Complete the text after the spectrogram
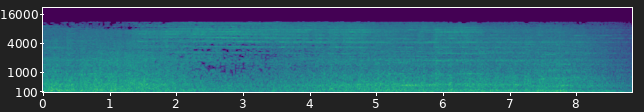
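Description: A freight train rumbles past close by, its wheels clattering and squealing on the rails.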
